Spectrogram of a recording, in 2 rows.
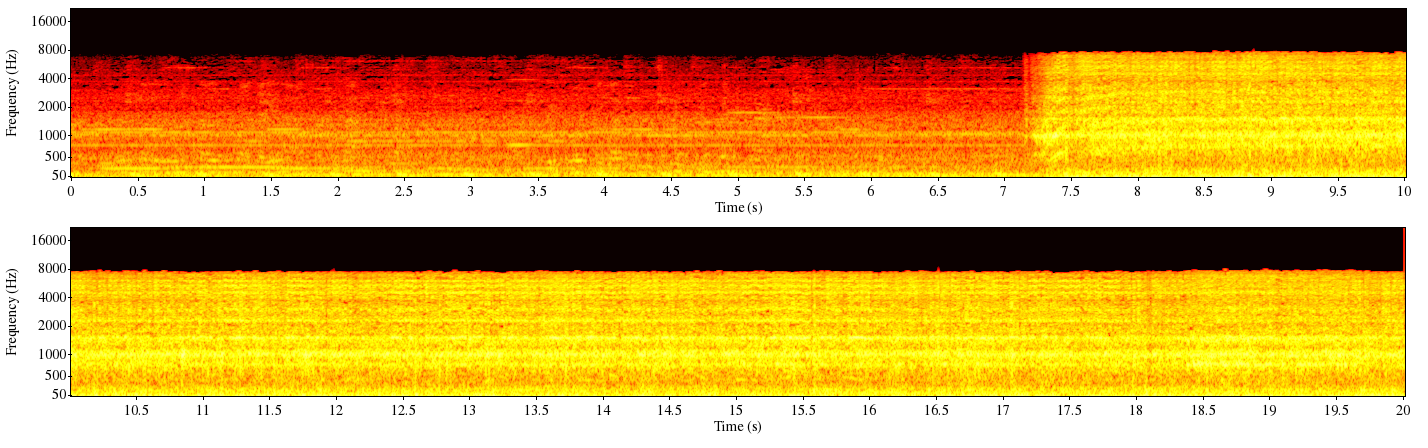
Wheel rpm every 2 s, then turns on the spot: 0, 0, 0, 50, 200, 200, 200, 200, 200, 200.
none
